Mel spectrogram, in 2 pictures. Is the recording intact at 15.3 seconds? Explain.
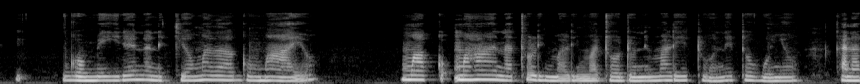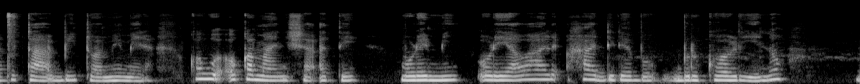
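No. The speech at 15.3 s is dull, with nothing above 11.4 kHz. The damage runs throughout. The likely cause is low-bitrate Dolby Digital compression, around 64 kbps.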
